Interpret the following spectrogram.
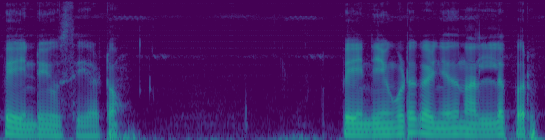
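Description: A man speaking in Malayalam, broken by a pause of about a second and a half in which only a faint, high, steady tone is heard.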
